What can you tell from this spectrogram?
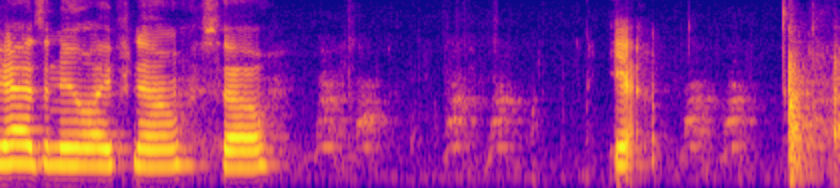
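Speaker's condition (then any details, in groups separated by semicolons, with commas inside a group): Cerebral palsy, mild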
